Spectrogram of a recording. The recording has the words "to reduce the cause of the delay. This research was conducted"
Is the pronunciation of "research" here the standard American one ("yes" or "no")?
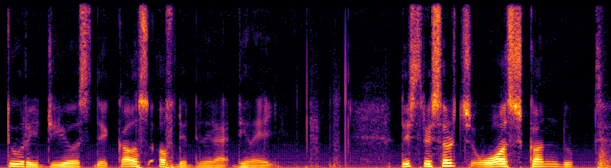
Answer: yes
